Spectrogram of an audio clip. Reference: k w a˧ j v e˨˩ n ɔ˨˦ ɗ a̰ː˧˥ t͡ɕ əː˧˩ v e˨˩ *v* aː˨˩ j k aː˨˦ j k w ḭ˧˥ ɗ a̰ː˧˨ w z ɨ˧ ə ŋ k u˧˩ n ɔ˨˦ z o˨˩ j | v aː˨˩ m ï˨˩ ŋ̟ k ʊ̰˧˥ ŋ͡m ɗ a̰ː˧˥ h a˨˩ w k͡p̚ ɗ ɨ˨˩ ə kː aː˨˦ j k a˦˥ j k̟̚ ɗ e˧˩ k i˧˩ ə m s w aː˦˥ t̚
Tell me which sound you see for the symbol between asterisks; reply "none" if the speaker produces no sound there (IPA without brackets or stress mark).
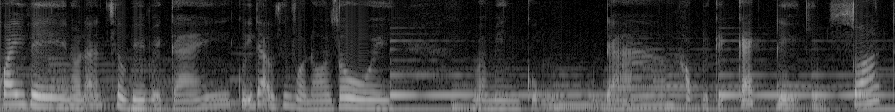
v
